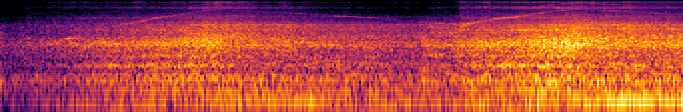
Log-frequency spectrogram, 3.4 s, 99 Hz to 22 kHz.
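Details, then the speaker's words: Mitsubishi Canter Euro 4 truck diesel with electronic throttle pedal: on a sudden full throttle stab revs hold near idle about 2 seconds before climbing, but rise directly with gradual throttle; power drops on loaded climbs. Throttle response lag. "injak penuh ya 123 Ini ada jeda 123 loh ada jeda kurang lebih 2 detikan RPM ini baru naik"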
